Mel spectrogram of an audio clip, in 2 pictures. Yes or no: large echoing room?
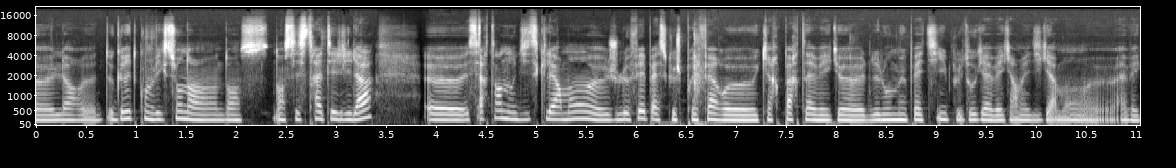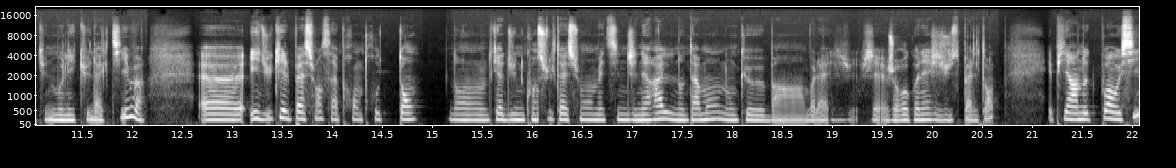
no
